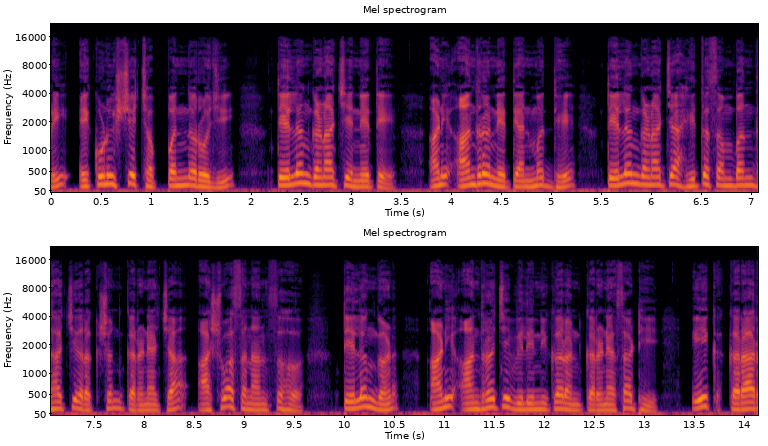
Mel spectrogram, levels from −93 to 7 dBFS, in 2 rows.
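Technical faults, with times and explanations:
No technical faults can be heard in the speech recording, and its signal remains continuous and stable for its whole duration.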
